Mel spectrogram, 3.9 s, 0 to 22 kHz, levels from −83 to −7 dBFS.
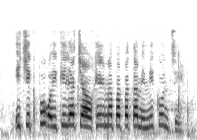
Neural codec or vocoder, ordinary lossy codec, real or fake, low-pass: none; MP3, 96 kbps; real; 9.9 kHz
